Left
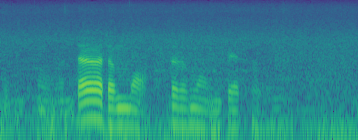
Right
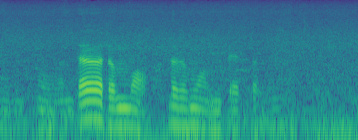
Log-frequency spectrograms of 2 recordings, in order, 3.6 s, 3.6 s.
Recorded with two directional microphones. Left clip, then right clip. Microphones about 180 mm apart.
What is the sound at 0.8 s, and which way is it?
Speech, 10° right (ahead or behind).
